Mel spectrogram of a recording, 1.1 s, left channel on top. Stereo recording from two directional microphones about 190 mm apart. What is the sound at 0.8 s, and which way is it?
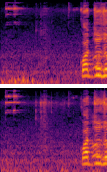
Speech, 15° left (ahead or behind).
